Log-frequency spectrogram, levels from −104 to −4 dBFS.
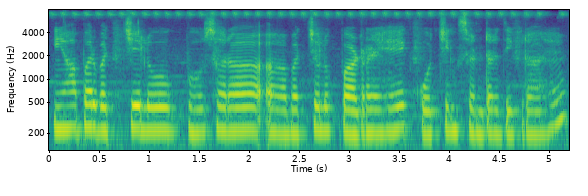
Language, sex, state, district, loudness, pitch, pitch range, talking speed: Hindi, female, Bihar, Katihar, -19 LUFS, 215 Hz, 200-220 Hz, 195 wpm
